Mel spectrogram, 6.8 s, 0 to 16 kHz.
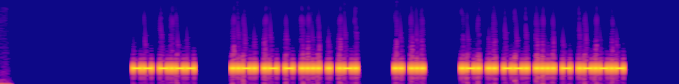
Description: Morse code, heard as a keyed tone, about 41 wpm, 700 Hz. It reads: MY FATHER IS RIGHT.
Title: 2x Word-Spacing - Sentences from Top 300 Words - 45wpm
